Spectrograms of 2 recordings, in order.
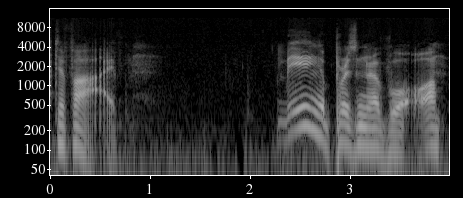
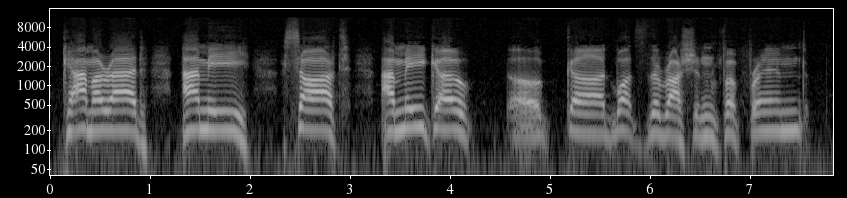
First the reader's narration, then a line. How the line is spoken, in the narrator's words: gasping like a salmon on the bank, babbling weakly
